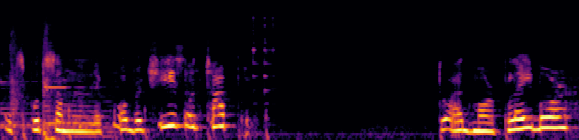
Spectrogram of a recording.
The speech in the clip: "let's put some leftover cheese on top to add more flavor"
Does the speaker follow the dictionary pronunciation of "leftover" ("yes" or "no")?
no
